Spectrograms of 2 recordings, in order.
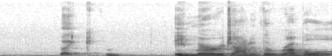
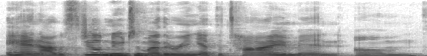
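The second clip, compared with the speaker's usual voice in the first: ordinary delivery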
